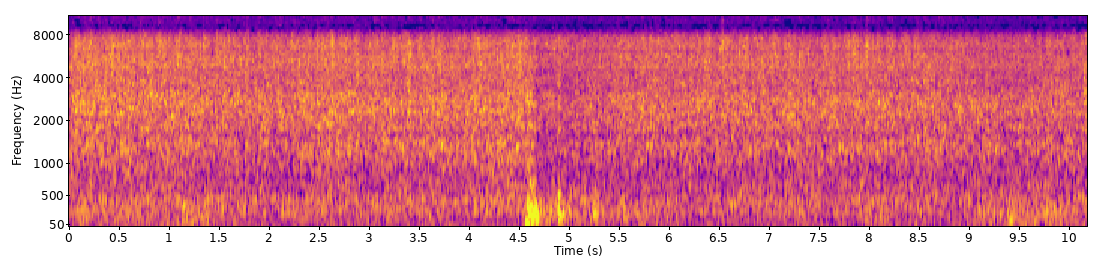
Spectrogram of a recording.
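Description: Heavy rain falling steadily on the roof of a parked truck, heard from inside the cab, with one short loud low thump about halfway through.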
